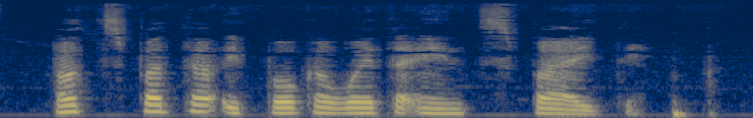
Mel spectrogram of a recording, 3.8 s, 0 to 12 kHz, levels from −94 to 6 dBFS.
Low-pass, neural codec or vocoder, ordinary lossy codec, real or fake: 10.8 kHz; none; AAC, 32 kbps; real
